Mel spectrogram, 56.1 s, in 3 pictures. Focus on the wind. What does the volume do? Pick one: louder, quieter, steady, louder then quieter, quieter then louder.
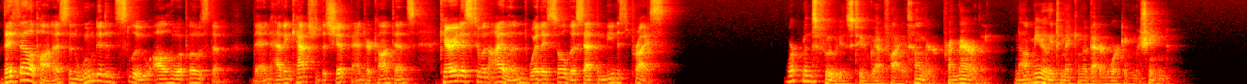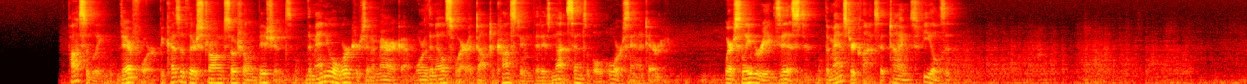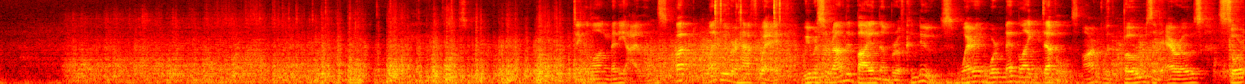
louder then quieter.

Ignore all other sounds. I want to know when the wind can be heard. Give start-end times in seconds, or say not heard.
19.6-56.0.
